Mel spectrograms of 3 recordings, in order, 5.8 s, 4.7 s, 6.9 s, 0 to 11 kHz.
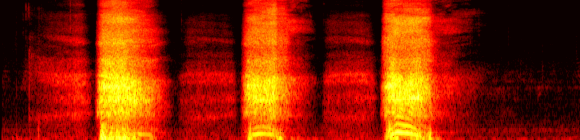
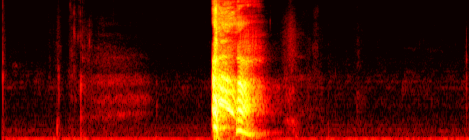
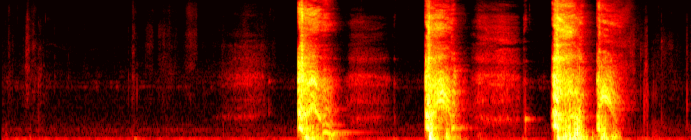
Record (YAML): exhalation_length: 5.8 s
exhalation_amplitude: 22195
exhalation_signal_mean_std_ratio: 0.4
cough_length: 4.7 s
cough_amplitude: 32768
cough_signal_mean_std_ratio: 0.22
three_cough_length: 6.9 s
three_cough_amplitude: 32768
three_cough_signal_mean_std_ratio: 0.29
survey_phase: beta (2021-08-13 to 2022-03-07)
age: 45-64
gender: Male
wearing_mask: 'No'
symptom_runny_or_blocked_nose: true
symptom_sore_throat: true
symptom_onset: 12 days
smoker_status: Never smoked
respiratory_condition_asthma: true
respiratory_condition_other: false
recruitment_source: REACT
submission_delay: 2 days
covid_test_result: Negative
covid_test_method: RT-qPCR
